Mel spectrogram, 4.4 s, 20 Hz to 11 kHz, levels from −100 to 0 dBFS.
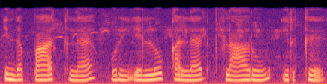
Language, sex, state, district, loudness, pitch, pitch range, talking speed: Tamil, female, Tamil Nadu, Nilgiris, -17 LUFS, 195 Hz, 190-210 Hz, 95 wpm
